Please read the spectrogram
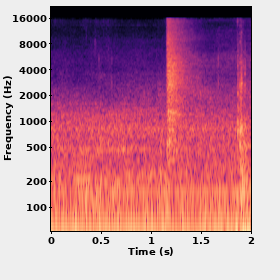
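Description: A brief whoosh about a second in, then a sharp click near the end as a small hinged access cover on the side of an MCI D4500 coach is flipped open, over a steady low hum.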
